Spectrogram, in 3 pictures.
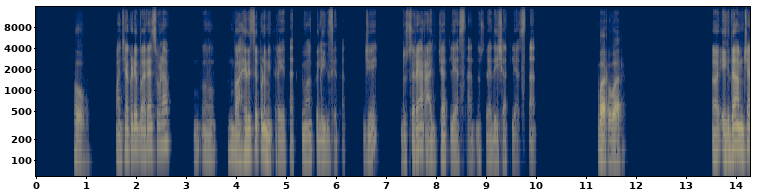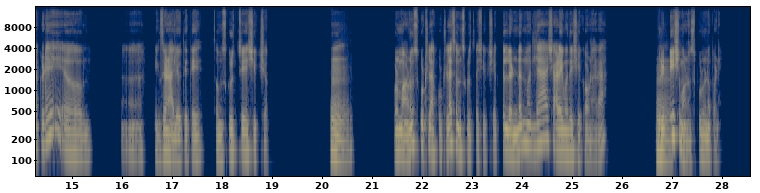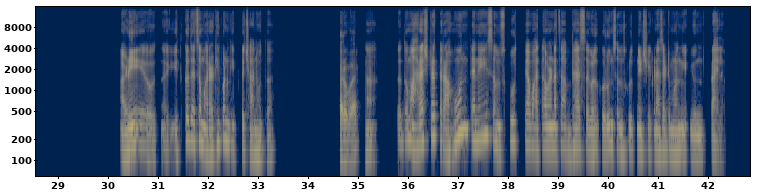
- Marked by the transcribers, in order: in English: "कलीग्स"
- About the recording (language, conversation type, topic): Marathi, podcast, तुम्ही पाहुण्यांसाठी मेनू कसा ठरवता?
